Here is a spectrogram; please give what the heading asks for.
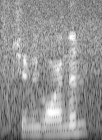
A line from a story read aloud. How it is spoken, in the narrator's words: one squirrel said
